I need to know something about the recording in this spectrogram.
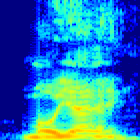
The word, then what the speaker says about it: Mojang: town i said machine how do you say that it's limited mojang mo yang mo yang studios i believe my yang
